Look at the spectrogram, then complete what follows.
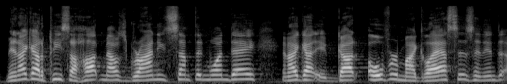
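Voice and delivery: ordinary talk, nothing marked

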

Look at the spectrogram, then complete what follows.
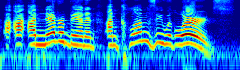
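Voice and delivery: a hint of a begging Moses; pleading Moses. Moses pleading with God, lightly stammering. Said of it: "He's pleading with the Lord".

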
